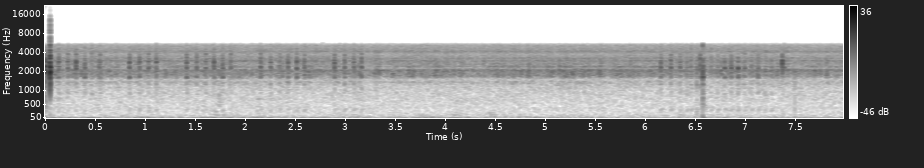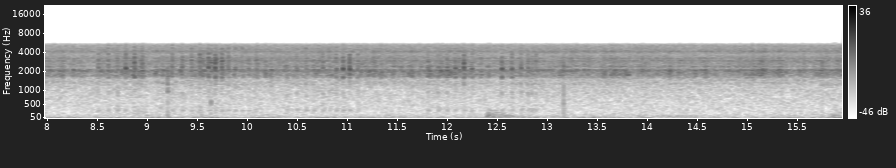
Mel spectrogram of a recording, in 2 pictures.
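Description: Steady high hiss of background room noise with scattered faint clicks, one sharper click partway through and a brief low thump later.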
